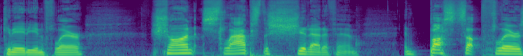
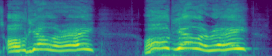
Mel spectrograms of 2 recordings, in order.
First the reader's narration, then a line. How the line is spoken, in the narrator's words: gets into face and screams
